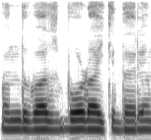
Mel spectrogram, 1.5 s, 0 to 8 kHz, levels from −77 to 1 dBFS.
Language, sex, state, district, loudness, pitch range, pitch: Kannada, male, Karnataka, Koppal, -14 LUFS, 145-150 Hz, 150 Hz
